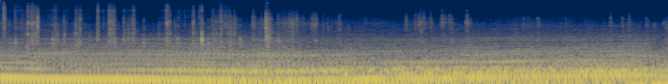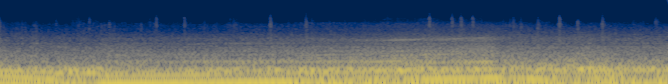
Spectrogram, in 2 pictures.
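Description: A car pulls away on a mock driving test route from the Kingstanding test centre, its engine rumbling steadily close inside the cabin, with a low continuous hum and a few faint clicks early on.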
